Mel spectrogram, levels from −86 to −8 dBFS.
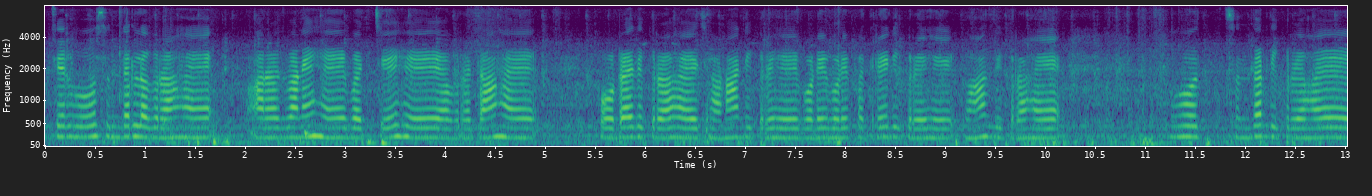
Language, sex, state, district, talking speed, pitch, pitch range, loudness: Hindi, female, Andhra Pradesh, Anantapur, 150 wpm, 210 Hz, 200-220 Hz, -28 LUFS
